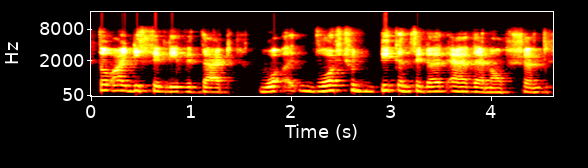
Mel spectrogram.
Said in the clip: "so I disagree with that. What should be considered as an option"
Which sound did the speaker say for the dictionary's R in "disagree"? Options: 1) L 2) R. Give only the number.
1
